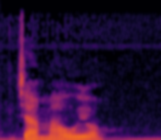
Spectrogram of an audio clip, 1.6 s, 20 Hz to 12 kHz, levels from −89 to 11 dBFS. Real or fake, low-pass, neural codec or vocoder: real; 10.8 kHz; none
